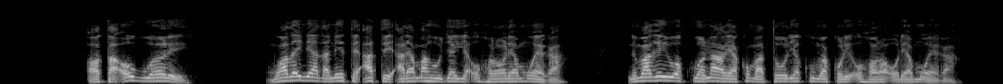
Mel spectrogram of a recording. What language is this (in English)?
Kikuyu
